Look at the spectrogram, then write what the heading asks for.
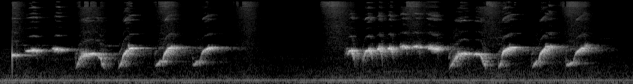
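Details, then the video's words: White-rumped shama lure song to make other shamas sing: two vigorous bursts of looping, upslurred whistles in quick succession, separated by a brief pause, over a steady low-pitched hum. "murai batu gacor AMPUH buat PANCINGAN murai batu agar bunyi"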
